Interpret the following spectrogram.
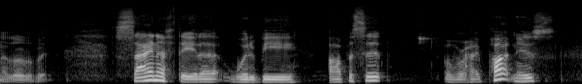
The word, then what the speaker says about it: theta: This theta right here, it's that sign, it's pronounced theta, pronounced and written like this.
